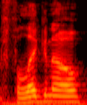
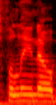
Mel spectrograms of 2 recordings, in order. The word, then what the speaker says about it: Foligno: I also got corrected on Foligno, because I know it's Foligno, but that's a kind of an inside joke. Back in the day when he was actually coming into the league, I drafted him in a fantasy hockey league, and I was drinking during that time, during that draft, and I kept calling him Foligno, and I kept getting corrected that it was Foligno, and I kept saying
